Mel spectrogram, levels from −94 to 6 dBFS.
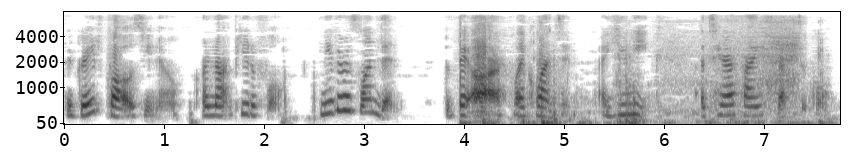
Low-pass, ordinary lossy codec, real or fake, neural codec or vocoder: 7.2 kHz; AAC, 32 kbps; real; none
